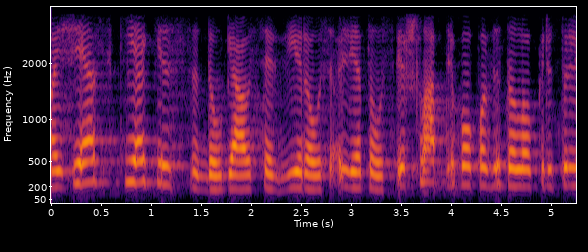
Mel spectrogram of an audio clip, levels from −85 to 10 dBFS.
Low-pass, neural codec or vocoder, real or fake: 3.6 kHz; codec, 16 kHz, 4 kbps, FunCodec, trained on LibriTTS, 50 frames a second; fake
